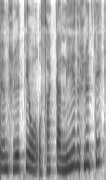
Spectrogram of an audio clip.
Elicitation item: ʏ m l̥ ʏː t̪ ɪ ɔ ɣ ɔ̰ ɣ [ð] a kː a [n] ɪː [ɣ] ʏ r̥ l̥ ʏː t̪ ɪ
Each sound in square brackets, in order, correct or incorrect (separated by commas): incorrect, correct, incorrect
